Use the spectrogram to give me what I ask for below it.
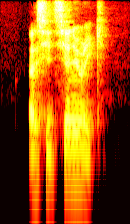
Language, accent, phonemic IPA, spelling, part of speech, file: French, France, /a.sid sja.ny.ʁik/, acide cyanurique, noun, LL-Q150 (fra)-acide cyanurique.wav
- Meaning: cyanuric acid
